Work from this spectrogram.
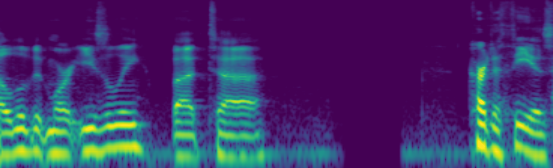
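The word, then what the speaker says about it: Cartethyia: But Cartithia is how they pronounce it.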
